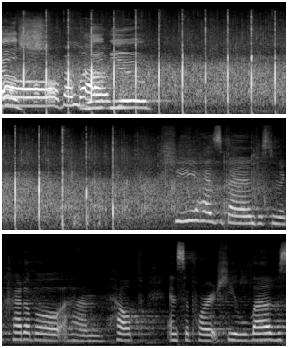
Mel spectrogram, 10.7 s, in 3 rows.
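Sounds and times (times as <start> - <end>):
hand claps: 0.0 - 7.1
speech: 6.1 - 10.6.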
